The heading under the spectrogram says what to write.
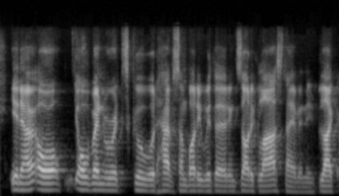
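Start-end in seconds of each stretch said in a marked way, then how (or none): none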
